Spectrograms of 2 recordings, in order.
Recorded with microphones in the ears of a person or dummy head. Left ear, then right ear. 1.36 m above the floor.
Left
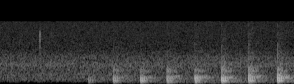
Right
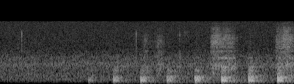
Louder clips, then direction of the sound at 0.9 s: Right 1 dB; 80° left.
